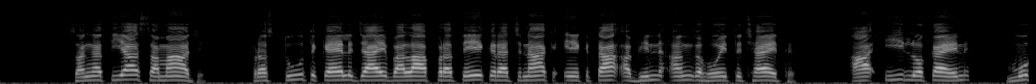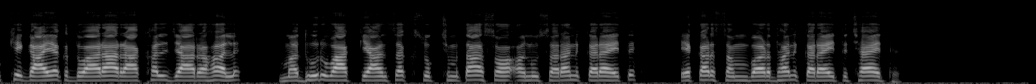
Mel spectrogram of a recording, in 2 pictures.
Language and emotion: Maithili, neutral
